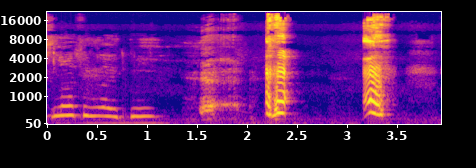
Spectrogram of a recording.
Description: A toddler with hiccups and laughter is a heartwarming and amusing sight. Each tiny, sudden hic causes a brief pause, followed by a burst of giggles.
